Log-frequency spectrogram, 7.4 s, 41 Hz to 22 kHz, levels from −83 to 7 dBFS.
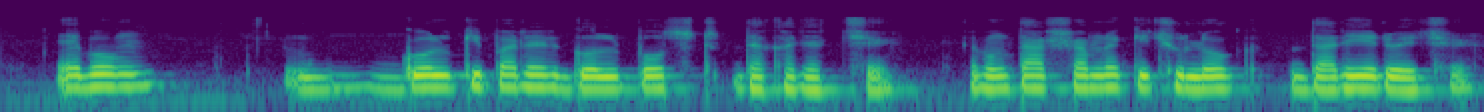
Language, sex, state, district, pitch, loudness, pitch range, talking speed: Bengali, male, West Bengal, Malda, 155 Hz, -14 LUFS, 150-165 Hz, 95 wpm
